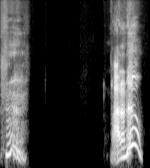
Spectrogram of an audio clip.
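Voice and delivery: high, light, wondering voice; mock considering an idea; open-minded musing. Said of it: "Rather than going like".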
